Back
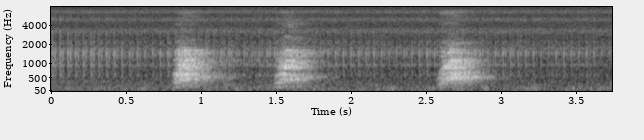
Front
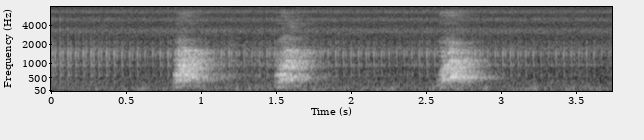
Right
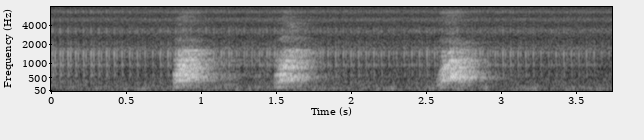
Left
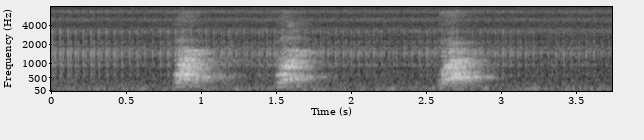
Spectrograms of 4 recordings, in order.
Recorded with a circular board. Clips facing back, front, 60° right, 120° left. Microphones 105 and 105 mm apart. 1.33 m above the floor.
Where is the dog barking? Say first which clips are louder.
Even, right 1 dB; 100° right, 7 m.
